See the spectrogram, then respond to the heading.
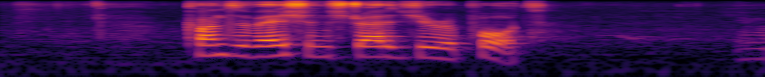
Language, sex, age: English, male, 19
